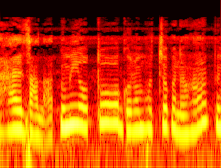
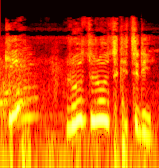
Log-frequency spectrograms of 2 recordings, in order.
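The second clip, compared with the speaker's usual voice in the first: louder, higher disbelieving cry; a son shocked at khichuri yet again, louder; outraged surprise; 5 semitones higher, 5 dB louder than usual. Acted. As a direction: throw it back in disbelief.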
